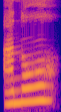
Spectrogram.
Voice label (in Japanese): Polite, Call, "Ano"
